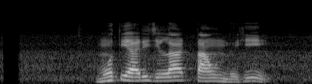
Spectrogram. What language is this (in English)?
Nepali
